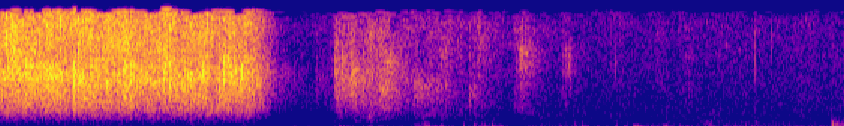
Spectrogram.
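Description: An audience breaks into loud, dense applause that lasts about two seconds, then cuts off sharply, leaving faint shuffling and scattered low thumps.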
